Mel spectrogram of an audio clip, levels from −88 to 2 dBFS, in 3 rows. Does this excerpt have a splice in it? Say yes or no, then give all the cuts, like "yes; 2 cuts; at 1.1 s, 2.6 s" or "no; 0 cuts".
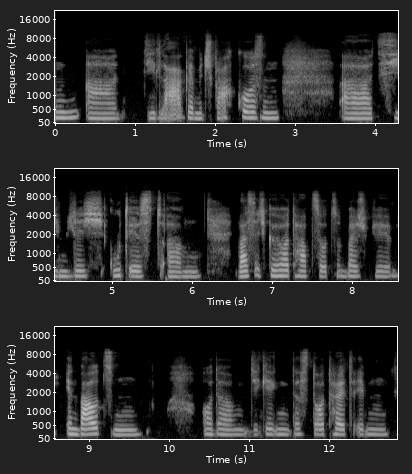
yes; 4 cuts; at 4.9 s, 7.5 s, 8.6 s, 11.0 s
